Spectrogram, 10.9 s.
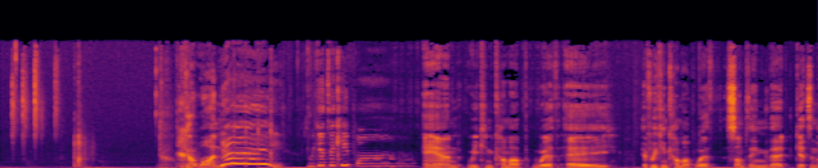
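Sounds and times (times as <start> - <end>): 
dice rattling down a dice tower: 0.1 - 1.3
speech: 2.5 - 10.9.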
